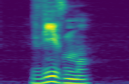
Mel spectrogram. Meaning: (adverb) 1. lively, briskly, quickly 2. vigorously, sharply 3. deeply, profoundly; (preposition) roll on (something), bring on (something), can't wait for (something)
- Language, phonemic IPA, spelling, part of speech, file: French, /viv.mɑ̃/, vivement, adverb / preposition / conjunction, Fr-vivement.ogg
